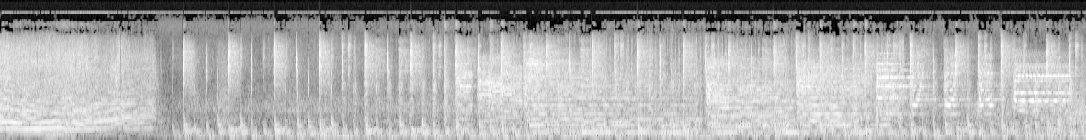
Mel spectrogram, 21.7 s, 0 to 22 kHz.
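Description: A 13,800-pound monster truck with a 454 cubic inch Chevrolet engine races, its loud engine roaring and revving almost without break after a brief opening, with no talk over it.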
